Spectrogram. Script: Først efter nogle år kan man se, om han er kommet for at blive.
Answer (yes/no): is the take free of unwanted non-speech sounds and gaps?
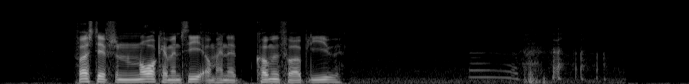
no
